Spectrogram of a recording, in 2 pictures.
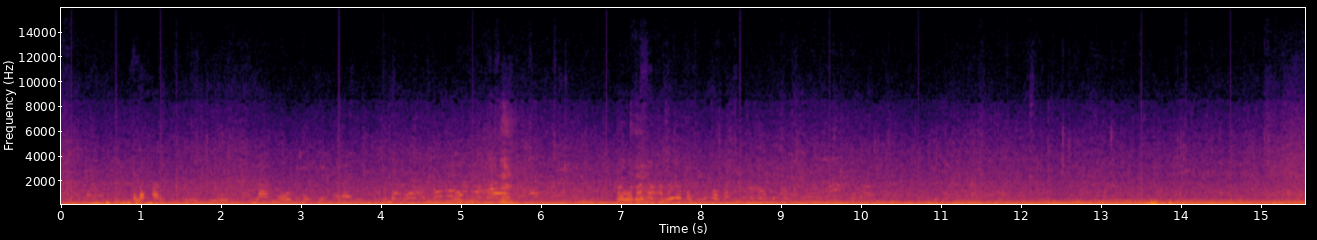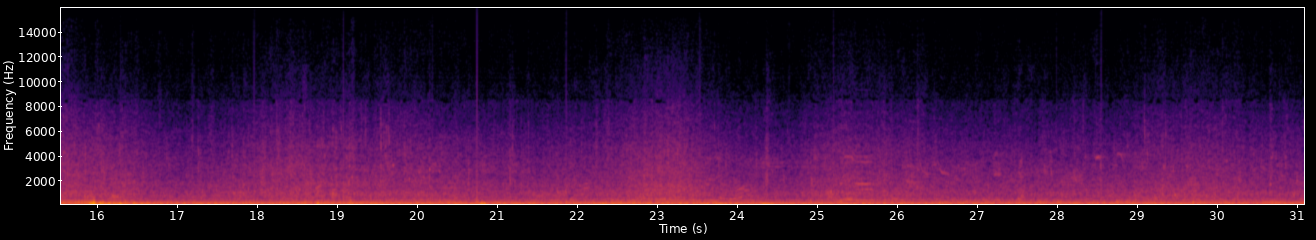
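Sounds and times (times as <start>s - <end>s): engine humming: 0.0s - 31.0s
wind buffeting microphone: 0.0s - 31.0s.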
